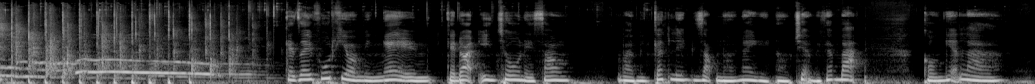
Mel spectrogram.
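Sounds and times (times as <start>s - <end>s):
hands clapping in a steady rhythm: 0.0s - 3.1s
speech: 2.9s - 10.1s.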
